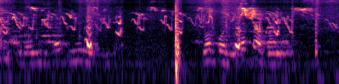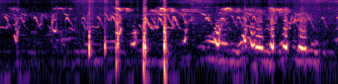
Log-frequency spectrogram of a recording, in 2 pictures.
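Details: Captive ring-necked pheasant chicks being fed, a busy overlapping chorus of high falling peeps from many chicks, punctuated by sharp pecking clicks and a faint voice.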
